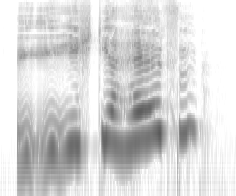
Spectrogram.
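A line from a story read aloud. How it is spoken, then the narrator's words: Stammering. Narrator (German): stotterte Marie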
